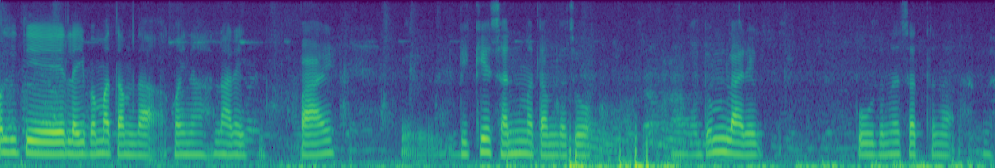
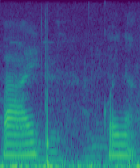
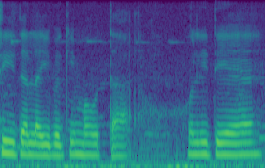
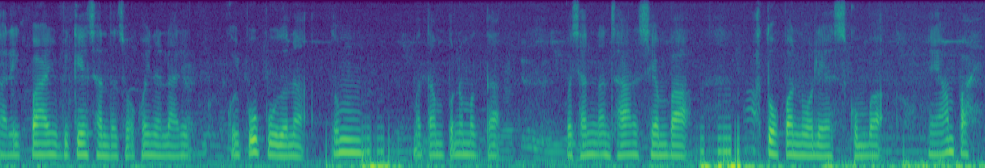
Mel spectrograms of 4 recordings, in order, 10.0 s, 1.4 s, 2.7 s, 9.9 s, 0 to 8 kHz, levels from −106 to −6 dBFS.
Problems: constant background noise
